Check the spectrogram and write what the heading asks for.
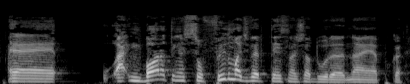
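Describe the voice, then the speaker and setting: A Brazilian man hosting a conversational music commentary, explaining haltingly and repeating words as he goes. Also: on the high side, sing-song. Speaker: podcast host.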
